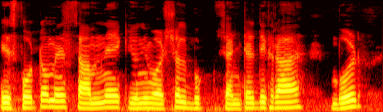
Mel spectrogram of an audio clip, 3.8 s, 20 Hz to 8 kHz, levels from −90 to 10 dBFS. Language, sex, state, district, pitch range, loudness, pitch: Hindi, male, Uttar Pradesh, Lucknow, 130-155 Hz, -13 LUFS, 140 Hz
